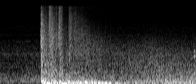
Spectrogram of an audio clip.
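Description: Heavy naval gunfire from the main battery of the battleship North Carolina in a World of Warships battle: one sudden loud blast with a few rapid follow-up thuds, then a long booming rumble fading out.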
